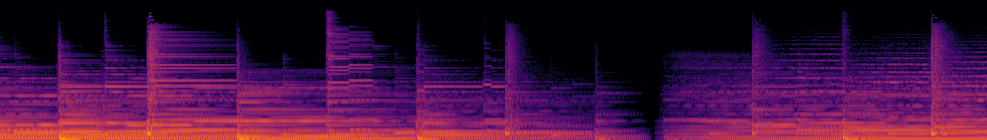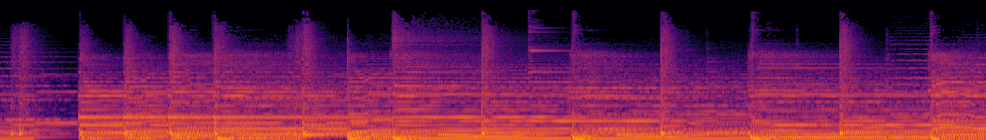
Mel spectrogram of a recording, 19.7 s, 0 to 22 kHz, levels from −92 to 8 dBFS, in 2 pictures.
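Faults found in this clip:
No audible faults found on review; no dropouts, glitches or level anomalies detected in the recording.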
